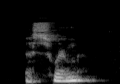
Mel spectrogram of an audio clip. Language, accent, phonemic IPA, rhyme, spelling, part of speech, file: English, Southern England, /əˈswɪm/, -ɪm, aswim, adjective, LL-Q1860 (eng)-aswim.wav
- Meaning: 1. Swimming or immersed (in or with something) 2. Brimming with liquid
